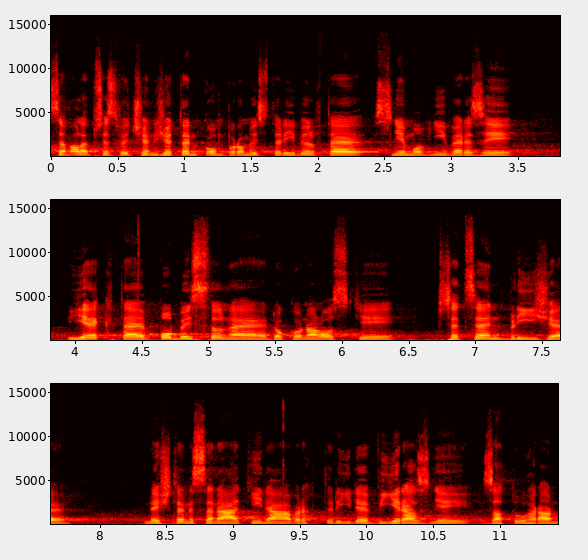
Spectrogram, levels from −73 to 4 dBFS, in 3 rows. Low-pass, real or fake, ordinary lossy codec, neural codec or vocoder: 14.4 kHz; real; AAC, 96 kbps; none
